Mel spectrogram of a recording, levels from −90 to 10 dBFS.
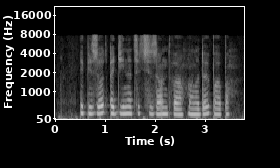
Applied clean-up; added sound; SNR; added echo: none; none; none; none.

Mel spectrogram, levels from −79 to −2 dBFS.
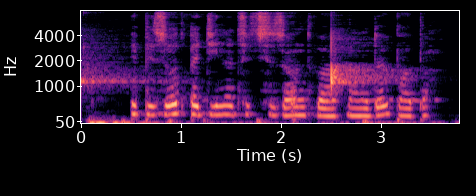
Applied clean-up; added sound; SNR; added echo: classical method WPE with log-MMSE.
